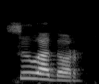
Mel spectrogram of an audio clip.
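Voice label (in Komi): "сыладор", Komi, female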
